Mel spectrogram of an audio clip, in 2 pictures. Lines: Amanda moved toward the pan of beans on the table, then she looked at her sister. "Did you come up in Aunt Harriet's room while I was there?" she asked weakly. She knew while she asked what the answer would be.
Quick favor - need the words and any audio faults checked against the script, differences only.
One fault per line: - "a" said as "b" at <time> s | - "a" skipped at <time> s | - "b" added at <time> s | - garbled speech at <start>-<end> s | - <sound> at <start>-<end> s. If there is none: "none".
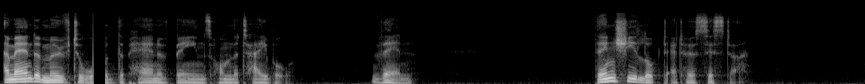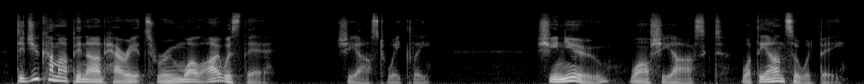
- dropout at 0.9-1.1 s
- "then" added at 5.9 s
